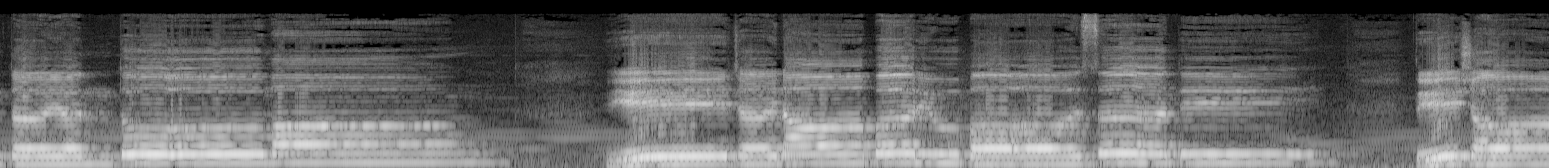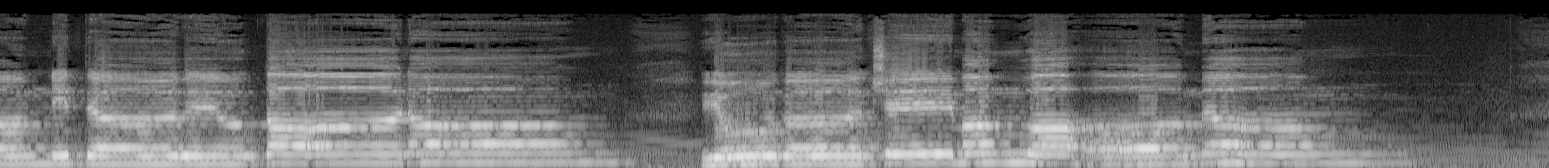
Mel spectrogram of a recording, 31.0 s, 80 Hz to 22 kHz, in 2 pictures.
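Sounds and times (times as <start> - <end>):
man chanting: 0.0 - 5.1, 6.1 - 13.4, 14.2 - 21.8, 22.5 - 29.6
steady low drone: 0.0 - 30.9.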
